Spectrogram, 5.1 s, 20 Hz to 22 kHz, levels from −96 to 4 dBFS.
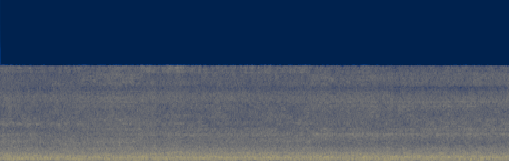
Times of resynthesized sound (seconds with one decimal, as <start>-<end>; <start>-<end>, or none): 0.8-1.4; 3.2-3.7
